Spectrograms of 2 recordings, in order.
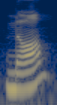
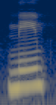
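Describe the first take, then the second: First: It has the older, medieval vowel sound. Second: It has the modern vowel sound. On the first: This is how it was said in medieval times. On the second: This is how it is said today.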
